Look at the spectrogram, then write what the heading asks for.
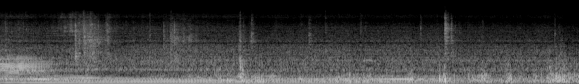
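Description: Lada Niva's engine held at steady revs as it sits stuck in the mud with people pushing it, easing off about four seconds in. A few short knocks are heard over it.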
